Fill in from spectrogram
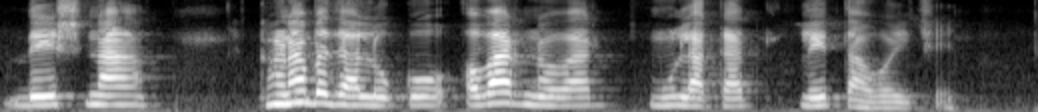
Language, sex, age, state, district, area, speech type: Gujarati, female, 60+, Gujarat, Anand, urban, spontaneous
